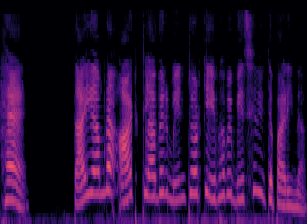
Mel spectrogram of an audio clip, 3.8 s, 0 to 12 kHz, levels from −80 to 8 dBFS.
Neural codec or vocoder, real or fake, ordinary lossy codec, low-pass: none; real; AAC, 32 kbps; 9.9 kHz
